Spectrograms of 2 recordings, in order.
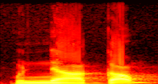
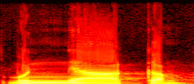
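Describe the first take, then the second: The two takes are said the same way.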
